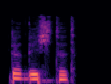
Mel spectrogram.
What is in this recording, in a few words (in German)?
"gedichtet", German; adjectives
